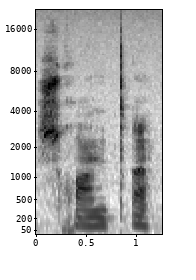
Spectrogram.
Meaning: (adjective) blue; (noun) blue color
- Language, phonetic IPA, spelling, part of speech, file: Adyghe, [ʃχʷaːntʼa], шхъуантӏэ, adjective / noun, Ʃχʷaːntʼa.ogg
